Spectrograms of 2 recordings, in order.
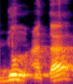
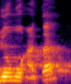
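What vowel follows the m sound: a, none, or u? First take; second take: none; u. First: The m is followed by no vowel. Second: The m is followed by an u vowel.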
